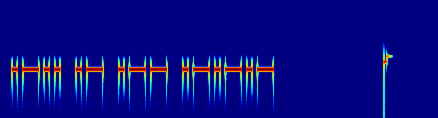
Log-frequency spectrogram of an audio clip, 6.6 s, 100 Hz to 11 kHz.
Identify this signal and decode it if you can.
Morse code, heard as a keyed tone, about 15 wpm, 700 Hz. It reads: LAW.
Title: Sentences from Top 1000 Words - Review Part 3 - 15wpm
